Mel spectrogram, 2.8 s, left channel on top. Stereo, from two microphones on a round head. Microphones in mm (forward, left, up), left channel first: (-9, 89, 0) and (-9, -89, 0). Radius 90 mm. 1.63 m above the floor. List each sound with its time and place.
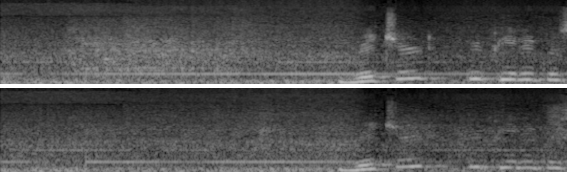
1.7 s a woman speaking: 55° left (ahead or behind), 1.2 m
